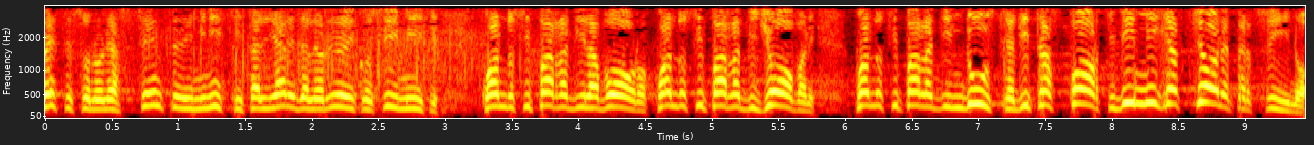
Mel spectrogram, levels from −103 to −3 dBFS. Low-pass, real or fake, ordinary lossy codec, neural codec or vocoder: 3.6 kHz; real; none; none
